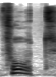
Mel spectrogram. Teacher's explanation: Så har jeg tungespissen mot tennene.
